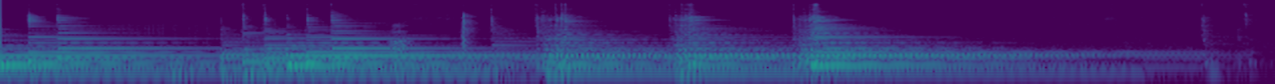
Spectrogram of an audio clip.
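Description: Acoustic guitar playing an E minor chord with the low sixth string in the bass, strummed and picked about a dozen times. The last strum, about eight seconds in, is left to ring and fades out.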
